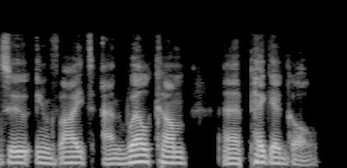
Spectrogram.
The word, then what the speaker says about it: Pegah Gol: you I want to invite and welcome uh Pega go pronounced correctly yes it is correct thank you so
